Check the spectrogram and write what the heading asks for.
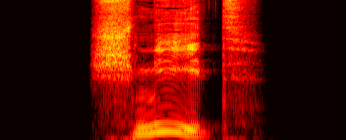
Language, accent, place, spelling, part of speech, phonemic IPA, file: German, Germany, Berlin, Schmied, noun / proper noun, /ˈʃmiːt/, De-Schmied.ogg
- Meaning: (noun) 1. smith 2. blacksmith, forger; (proper noun) a surname originating as an occupation, variant of Schmidt and Schmitt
